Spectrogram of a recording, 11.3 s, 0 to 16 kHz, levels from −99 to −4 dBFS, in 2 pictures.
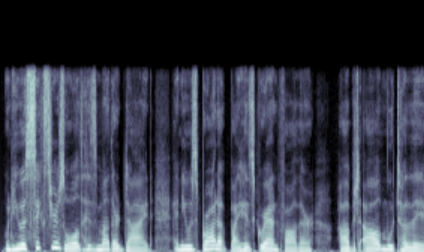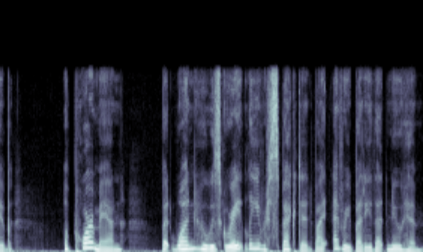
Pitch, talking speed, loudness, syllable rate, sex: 210 Hz, 180 wpm, -16 LUFS, 5.0 syllables/s, female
